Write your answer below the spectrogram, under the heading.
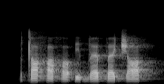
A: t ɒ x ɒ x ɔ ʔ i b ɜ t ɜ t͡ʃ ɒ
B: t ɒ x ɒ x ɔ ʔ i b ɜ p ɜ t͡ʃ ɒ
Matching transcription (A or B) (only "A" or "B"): B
